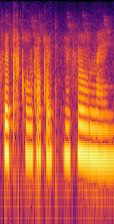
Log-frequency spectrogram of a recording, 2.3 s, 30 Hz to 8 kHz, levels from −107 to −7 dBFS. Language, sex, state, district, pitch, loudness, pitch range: Telugu, female, Andhra Pradesh, Annamaya, 170 Hz, -19 LUFS, 160-175 Hz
